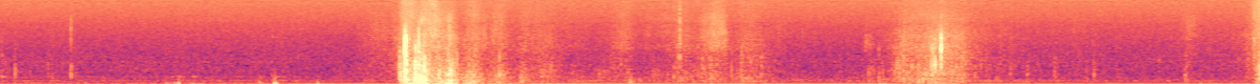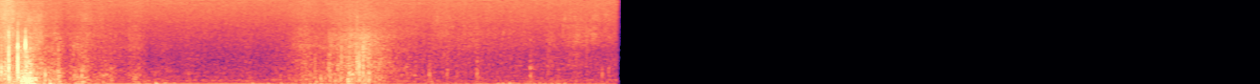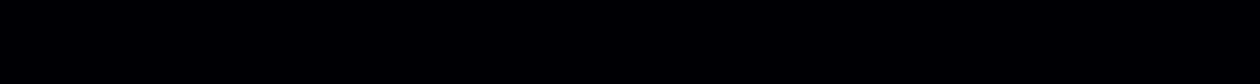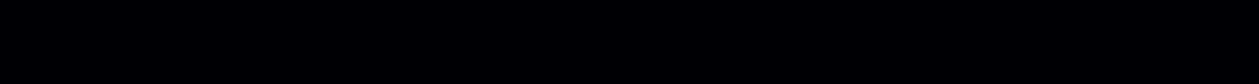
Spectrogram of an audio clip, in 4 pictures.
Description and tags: untitled sitting on bed
sitting on a bed
bed, field-recording, sitting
